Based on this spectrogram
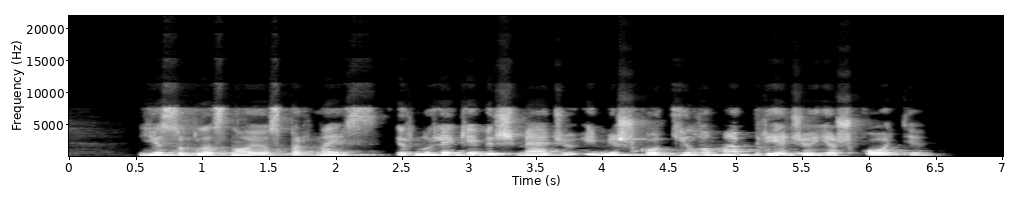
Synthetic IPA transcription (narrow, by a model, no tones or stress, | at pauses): jɪsʊplˠɐsnoːjoːspɐɾnɐɪsɪɾnʊlʲɛkʲeːʋʲɪɾʲʃʲmʲæːd͡ʒʲuʔimʲɪʃkoːɡʲɪlˠʊmɑːbʲɾʲiɛd͡ʒʲoːjɛʃkoːt̪ʲɪ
